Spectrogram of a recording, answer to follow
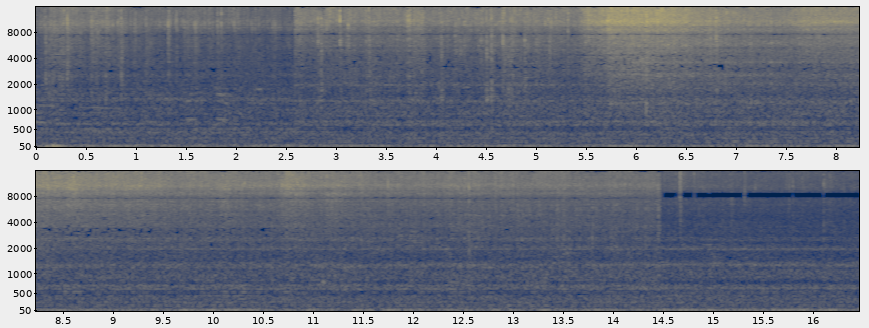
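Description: Wagyu steak sizzling on a wire-mesh grate over charcoal, a steady hiss of fat cooking that brightens for a couple of seconds about six seconds in. Under it runs a steady low rumble.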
